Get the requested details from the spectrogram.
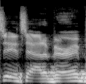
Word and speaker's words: Attebery: And did I butcher your last name right there? Like, was that right? – It's Attebery, but it's all good.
